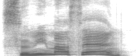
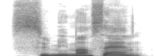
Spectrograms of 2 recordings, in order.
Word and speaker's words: すみません: How do you pronounce that, Ami sensei? すみません. Sumimasen.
